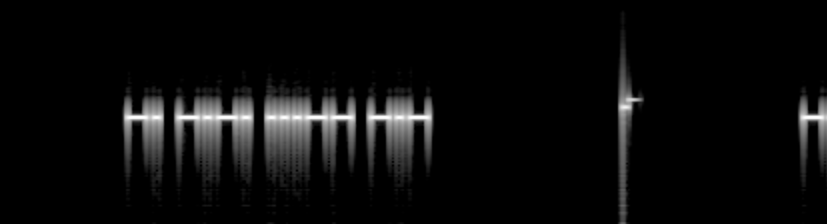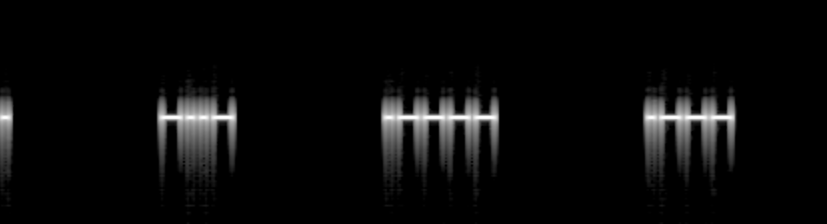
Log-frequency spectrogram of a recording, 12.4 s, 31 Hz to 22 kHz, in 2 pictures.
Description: Morse code, heard as a keyed tone, about 25 wpm, spaced as for 11 wpm, 700 Hz. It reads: NC3K NX1J
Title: USA Call Signs - 4 Characters - 8x Character Spacing - 25wpm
